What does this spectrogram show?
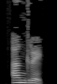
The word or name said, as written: anggrek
